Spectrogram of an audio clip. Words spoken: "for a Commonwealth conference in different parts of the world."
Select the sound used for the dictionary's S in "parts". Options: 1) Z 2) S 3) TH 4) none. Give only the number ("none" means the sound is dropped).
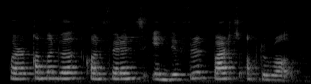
2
